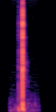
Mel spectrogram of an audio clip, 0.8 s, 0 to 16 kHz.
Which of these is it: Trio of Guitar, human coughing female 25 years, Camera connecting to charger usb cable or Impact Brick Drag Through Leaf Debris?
Camera connecting to charger usb cable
